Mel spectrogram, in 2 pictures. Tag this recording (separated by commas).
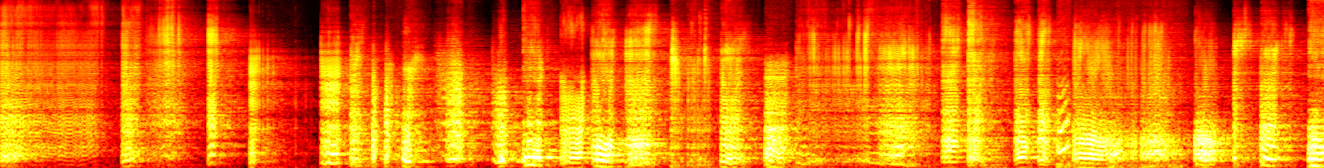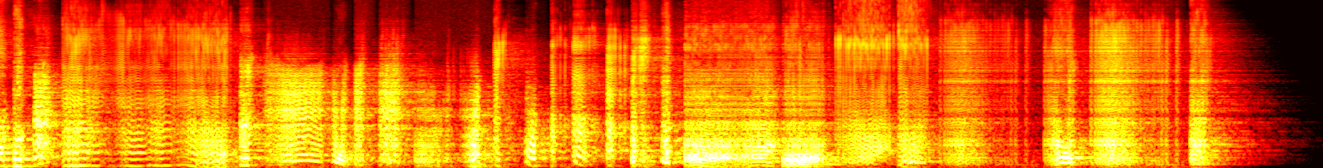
Fart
